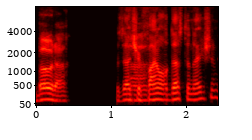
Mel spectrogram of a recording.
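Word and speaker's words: Bodø: b o do O It's pronounced Boda was that your final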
